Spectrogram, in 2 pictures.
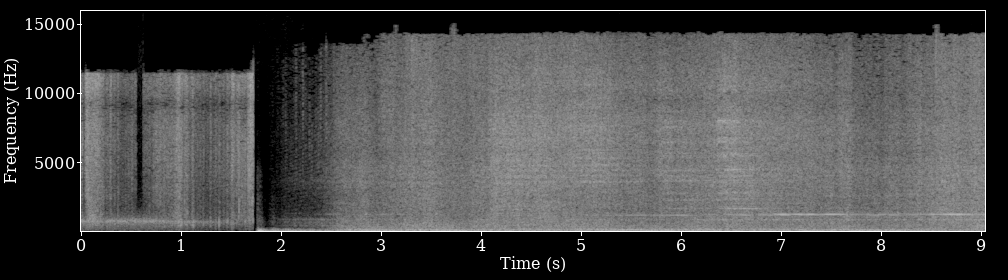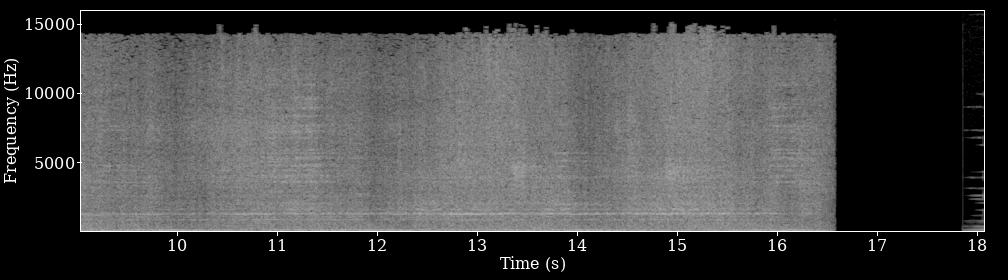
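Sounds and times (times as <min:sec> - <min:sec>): deep steady rumble: 0:01.8 - 0:16.6.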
